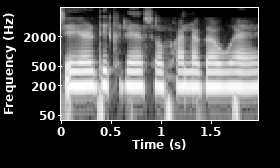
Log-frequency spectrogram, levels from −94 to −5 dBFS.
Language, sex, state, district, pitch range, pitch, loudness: Hindi, female, Jharkhand, Deoghar, 190-195 Hz, 195 Hz, -12 LUFS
